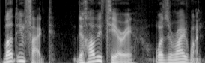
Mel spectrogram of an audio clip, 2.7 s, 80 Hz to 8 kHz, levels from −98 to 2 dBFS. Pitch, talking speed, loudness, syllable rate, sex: 120 Hz, 220 wpm, -20 LUFS, 6.3 syllables/s, male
